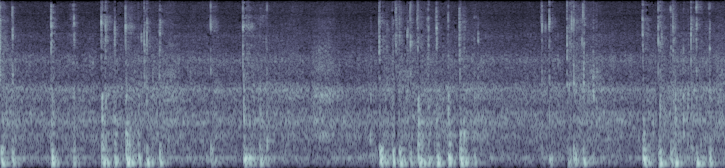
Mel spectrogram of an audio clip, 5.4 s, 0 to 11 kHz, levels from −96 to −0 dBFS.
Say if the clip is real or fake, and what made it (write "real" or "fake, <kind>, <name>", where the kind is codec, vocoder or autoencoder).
real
